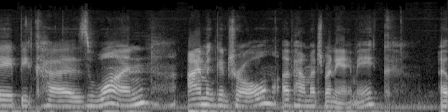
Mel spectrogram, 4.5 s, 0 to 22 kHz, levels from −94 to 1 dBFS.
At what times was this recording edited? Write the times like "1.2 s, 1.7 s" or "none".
none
